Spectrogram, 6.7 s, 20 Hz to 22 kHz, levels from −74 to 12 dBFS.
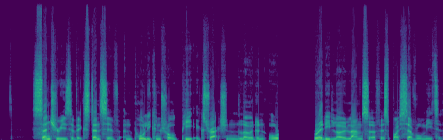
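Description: Hard clipping runs through the whole speech clip: peaks overdriven by about 8 dB are cut flat on under one percent of samples, adding crackly high harmonics on loud syllables. From 4.17 to 4.74 s a playback stall drops the sound to silence for roughly 0.55 s before it resumes, most likely because the player ran short of data.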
